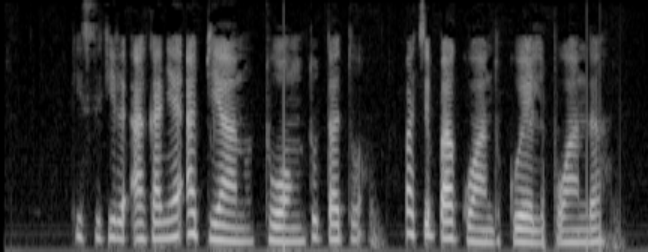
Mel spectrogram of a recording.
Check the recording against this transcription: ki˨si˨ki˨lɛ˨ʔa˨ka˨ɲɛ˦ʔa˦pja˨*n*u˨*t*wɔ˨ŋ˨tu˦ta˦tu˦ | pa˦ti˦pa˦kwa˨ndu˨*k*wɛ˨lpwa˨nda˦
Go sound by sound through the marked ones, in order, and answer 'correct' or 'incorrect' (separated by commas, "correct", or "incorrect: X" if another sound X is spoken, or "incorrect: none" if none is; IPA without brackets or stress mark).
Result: correct, correct, correct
